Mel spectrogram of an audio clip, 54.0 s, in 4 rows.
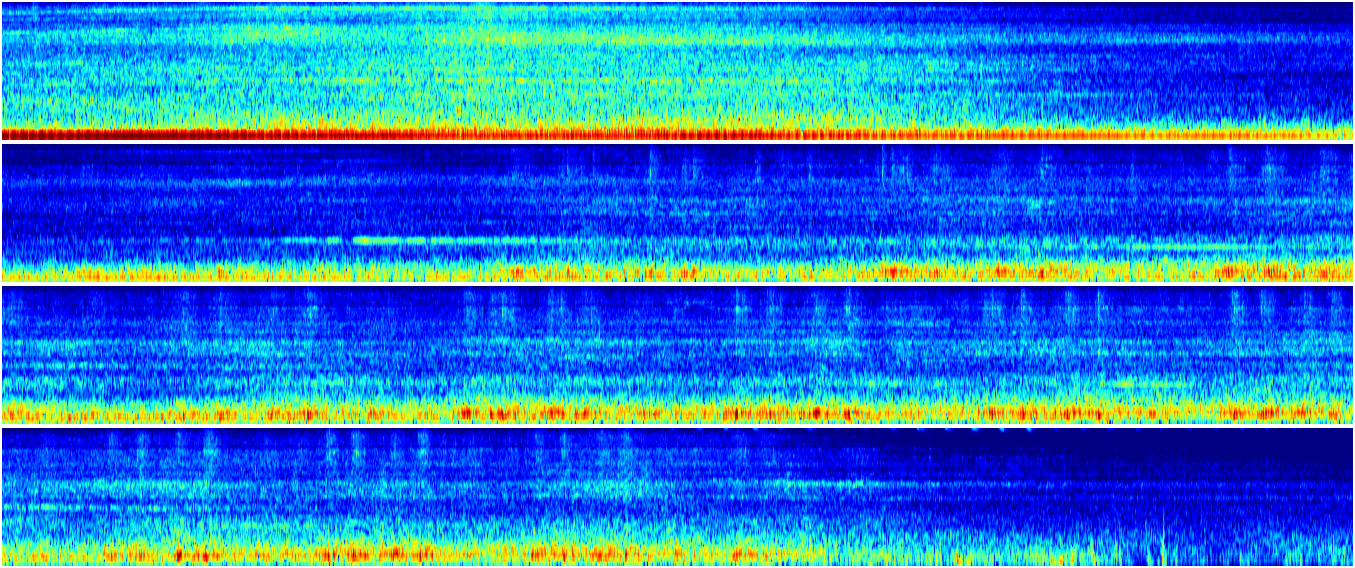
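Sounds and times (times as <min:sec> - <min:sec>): rail-joint clicks: 0:00.0 - 0:13.1, 0:16.4 - 0:54.0
train wheels rumbling on rails: 0:00.0 - 0:54.0.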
